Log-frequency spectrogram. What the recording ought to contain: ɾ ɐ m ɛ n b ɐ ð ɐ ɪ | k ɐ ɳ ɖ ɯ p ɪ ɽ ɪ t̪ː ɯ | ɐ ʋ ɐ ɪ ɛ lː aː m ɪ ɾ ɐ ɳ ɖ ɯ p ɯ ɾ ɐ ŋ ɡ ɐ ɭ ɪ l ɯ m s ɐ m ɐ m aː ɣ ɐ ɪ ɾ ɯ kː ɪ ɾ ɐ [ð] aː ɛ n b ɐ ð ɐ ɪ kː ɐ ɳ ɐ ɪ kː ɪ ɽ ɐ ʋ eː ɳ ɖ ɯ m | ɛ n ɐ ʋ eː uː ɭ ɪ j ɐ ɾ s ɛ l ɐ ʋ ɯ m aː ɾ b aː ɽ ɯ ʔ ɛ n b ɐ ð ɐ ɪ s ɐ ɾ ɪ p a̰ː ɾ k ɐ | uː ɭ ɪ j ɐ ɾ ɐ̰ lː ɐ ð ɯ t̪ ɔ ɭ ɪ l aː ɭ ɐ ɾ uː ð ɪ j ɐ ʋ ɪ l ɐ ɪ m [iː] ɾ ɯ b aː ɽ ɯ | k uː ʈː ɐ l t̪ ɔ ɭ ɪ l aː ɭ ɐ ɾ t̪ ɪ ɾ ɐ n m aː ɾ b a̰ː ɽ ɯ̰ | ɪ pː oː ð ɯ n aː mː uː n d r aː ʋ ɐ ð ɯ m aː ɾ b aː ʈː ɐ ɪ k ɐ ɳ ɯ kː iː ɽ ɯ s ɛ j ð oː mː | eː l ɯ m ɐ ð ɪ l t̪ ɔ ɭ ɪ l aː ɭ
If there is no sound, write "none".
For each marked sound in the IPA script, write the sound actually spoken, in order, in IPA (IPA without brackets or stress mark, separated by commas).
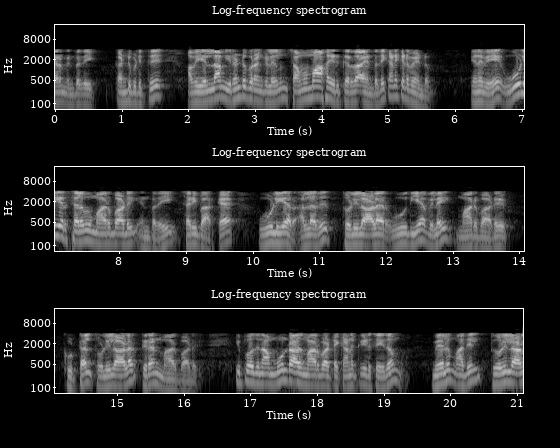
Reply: ð, aː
